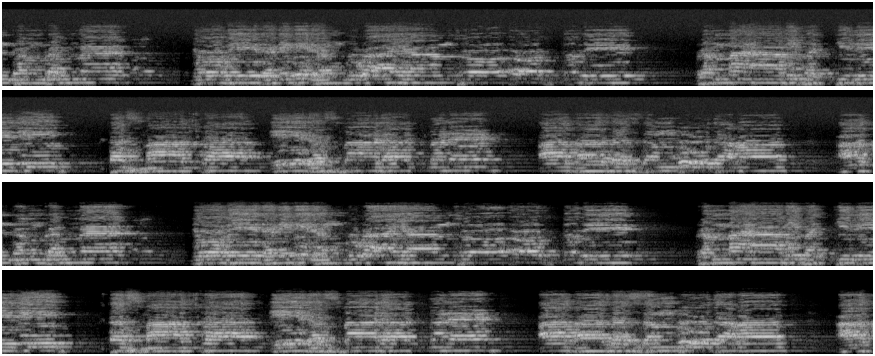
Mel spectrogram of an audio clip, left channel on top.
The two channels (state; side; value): noise; left; hiss, 23 dB below the sound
